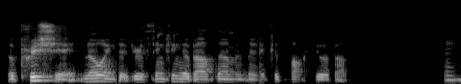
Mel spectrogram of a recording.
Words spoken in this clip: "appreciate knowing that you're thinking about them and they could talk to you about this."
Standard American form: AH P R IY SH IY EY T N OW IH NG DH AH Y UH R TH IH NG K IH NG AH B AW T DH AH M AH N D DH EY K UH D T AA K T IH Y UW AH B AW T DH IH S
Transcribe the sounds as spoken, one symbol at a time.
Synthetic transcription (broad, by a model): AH P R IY SH IY EY T N OW IH NG DH AH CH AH R TH IH NG K IH NG AH B AW T DH AH M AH N DH EY K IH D T AA K T IH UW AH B AW T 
